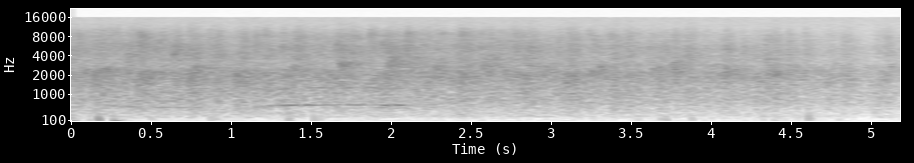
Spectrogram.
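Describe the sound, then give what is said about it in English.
Steady applause from a roomful of people, entrepreneurs among them, fills the space, a dense wash of many hands clapping at once that holds evenly for several seconds and eases off slightly near the end. “So again, quick round of applause for all the entrepreneurs in the room, even those that aren't pitching.”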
